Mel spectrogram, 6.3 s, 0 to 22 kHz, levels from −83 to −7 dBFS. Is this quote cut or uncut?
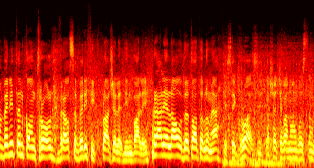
cut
